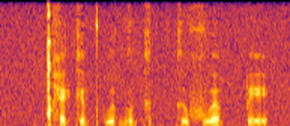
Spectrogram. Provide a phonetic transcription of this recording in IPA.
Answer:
ǃʰ ɛ k ɛ kʷʼ e ɡʷ e k ə kː ə xʷ ɜ pː e

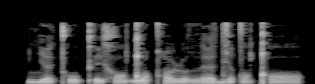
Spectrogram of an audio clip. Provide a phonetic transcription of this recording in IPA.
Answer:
ʎ ɛ kʰ o kʼ e x ɒ ŋ͡ǃ o qʰ œ ɭ ʊ r ɛ dʲ ɑ t ɒ ǃʰ ɒ

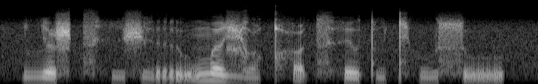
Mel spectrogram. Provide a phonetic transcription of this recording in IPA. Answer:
ʎ ɘ ʂ t͡sʰ i̤ ʃ e̤ r ṵ m ɜ ʑ ṳ qʰ ṵ t͡sʰ e tʷ i̤ cʰ ṳ s ṵ

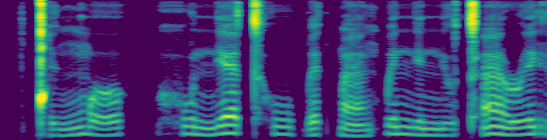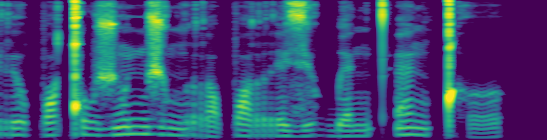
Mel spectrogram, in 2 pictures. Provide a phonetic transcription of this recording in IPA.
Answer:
ǃ ɪ˩˧ ŋ m ɤ˩˧ | h u˧˩ nʲ æ˥˧ tʰ u˧˩ ɓ ɛ˧ k͡p æ̃˩˧ k͡p ɪ˥˧ nʲ ɛ˧ nʲ u˩˧ tʼ æ̃˥˧ ɹ ɪ˥˧ rʲ o˧˩ p ɒ˥ ǃ u˧ ʒ ũ˥ nʲ ʒ u˧ ŋ r ɒ˩˧ p ɒ˩˧ r ɪ˧˩ zʲ o˥˧ ɡ͡b ɛ˧ ŋ tʼ ɛ̃˥˧ ŋ ǃʰ ɤ˩˧

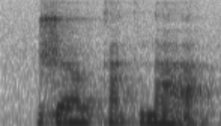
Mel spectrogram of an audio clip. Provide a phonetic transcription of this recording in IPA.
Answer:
ʐ œ lˠ k a k n a

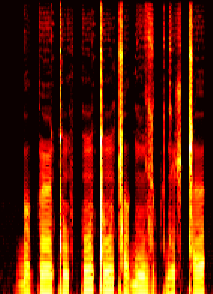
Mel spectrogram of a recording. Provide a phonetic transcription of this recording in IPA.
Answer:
ɠ ɤ k œ̃ ǃ ũ f k ũ ǃ ũ ǁ ɤ ɠ ĩ z u k d œ̃ ʃ ǁ ə

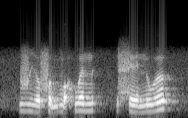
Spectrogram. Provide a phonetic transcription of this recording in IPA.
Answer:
v i˧˩ ə̯ f ə̰˧˨ w ŋ ɔ̰˧˨ h w ə˧ n | s e˨˩ n u˨˦ ə̯

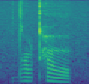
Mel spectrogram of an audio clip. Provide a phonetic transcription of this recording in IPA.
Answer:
dˤ y ɭ qʰ ə

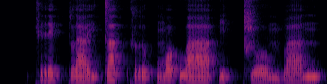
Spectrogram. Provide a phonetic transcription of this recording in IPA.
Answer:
k r e˦˥ k̚ p l a˨˩ j t a˥˩ t̚ k r o˨˩ k̚ m ɔ˥˩ ʔ w aː˧ ʔ i˨˩ t̚ t͡ɕ oː˨˩ m b a˦˥ n

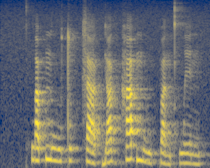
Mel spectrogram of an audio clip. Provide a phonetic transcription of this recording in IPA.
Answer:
kʰ w a˦˥ p̚ n uː˧ t o˦˥ k̚ s aː˨˩ k̚ j a˦˥ k̚ h a˥˩ ʔ m uː˩˦ p a˨˩ n kʰ w e˧ n

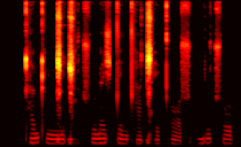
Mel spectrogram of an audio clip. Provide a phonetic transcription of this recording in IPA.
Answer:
ʈʰ a ɳ ʈʰ ʊ ŋ͡ǁ ɪ ɡ͡ǁ ʊ t͡sʰ u ɳ ɛ ʃ t e n tʰ a ǁʰ e kʰ ɔ s | b u t͡sʰ o

